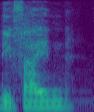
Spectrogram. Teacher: Dalam divine, vokal tersebut panjang dan mengalami GVS menjadi ai. Namun dalam divinity, vokal tersebut diperpendek mengalami laxing sebelum GVS terjadi sehingga tidak ikut bergeser dan akhirnya menjadi i.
